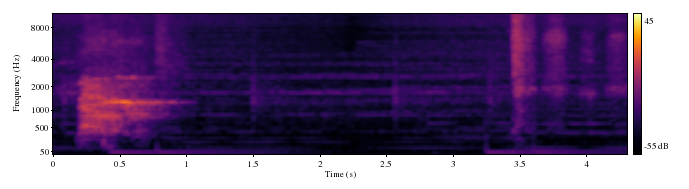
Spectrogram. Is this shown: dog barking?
yes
